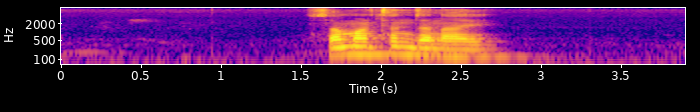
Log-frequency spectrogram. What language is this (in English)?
Nepali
